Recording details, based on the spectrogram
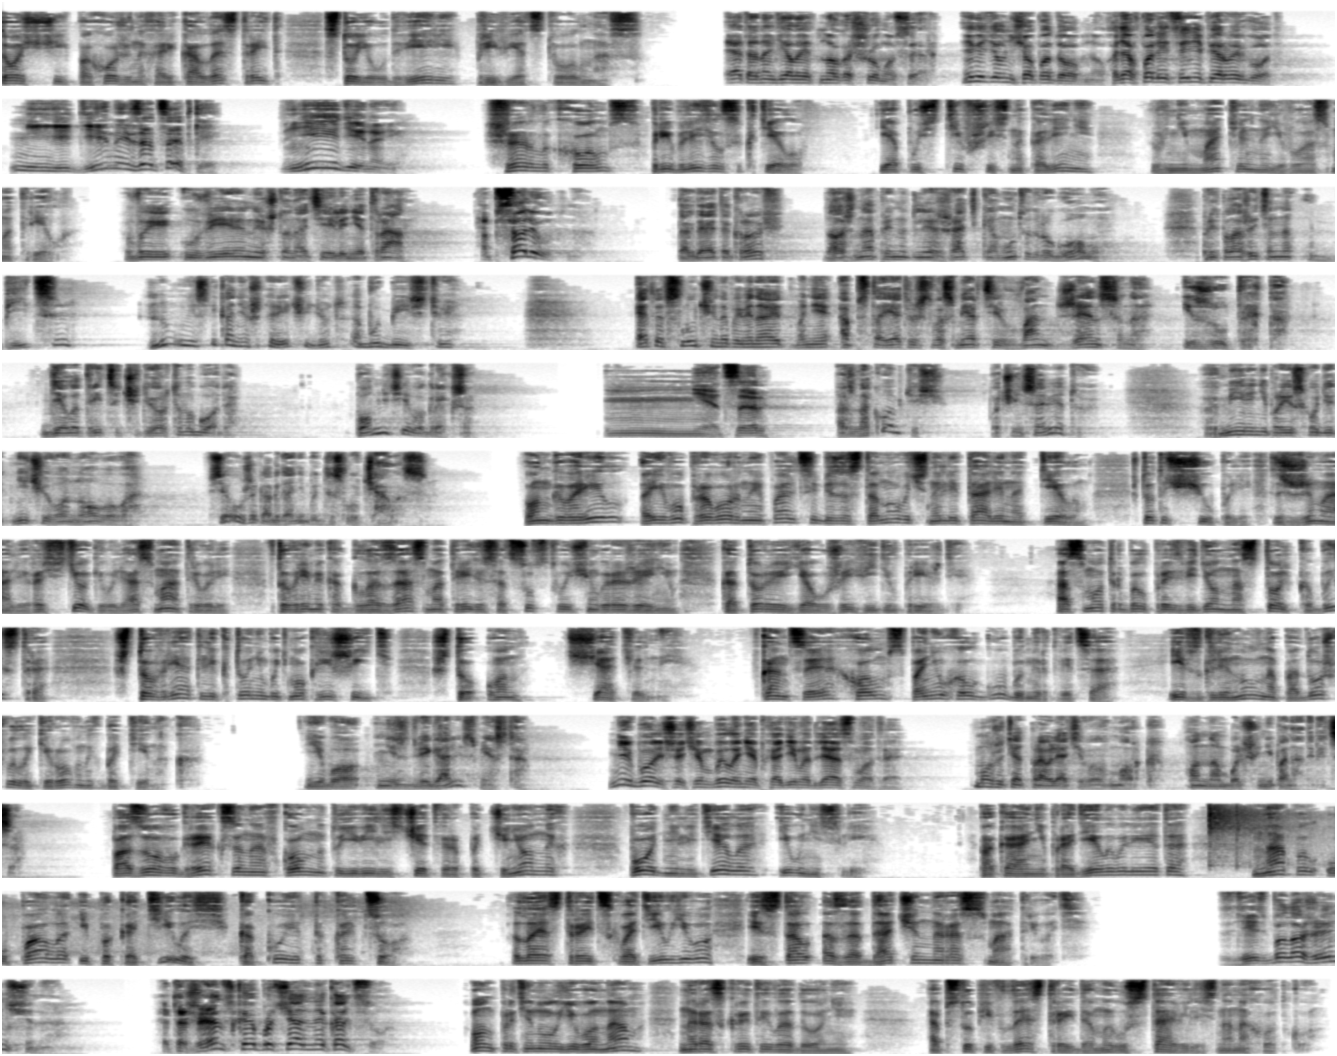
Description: Аудиокнига Этюд в багровых тонах (спектакль) | Библиотека аудиокниг
Aудиокнига Этюд в багровых тонах (спектакль) Автор Артур Конан Дойл Читает аудиокнигу Виктор Раков.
